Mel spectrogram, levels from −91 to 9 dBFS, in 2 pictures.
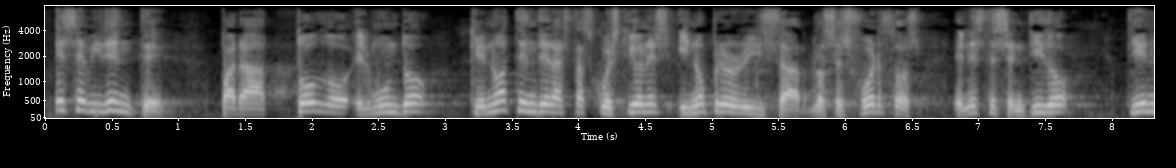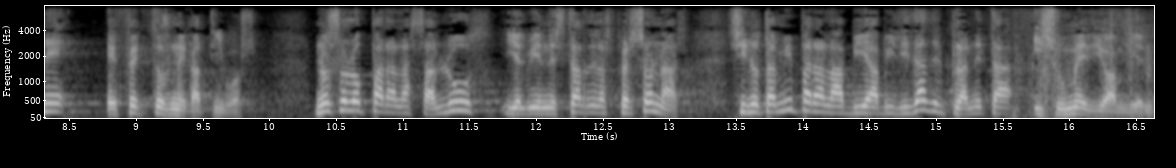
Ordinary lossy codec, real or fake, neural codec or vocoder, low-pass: none; real; none; 7.2 kHz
